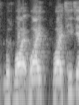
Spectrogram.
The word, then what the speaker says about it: Waititi: So the director of that, the director of Last of the Thor Ragnarok was Waititi, I think you pronounce his name.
